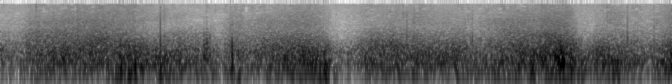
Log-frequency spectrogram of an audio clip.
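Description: Long nails and fingertips scratch and rub through a soft, fluffy grey-black synthetic fur windscreen over a microphone. The result is a steady, muffled, low rumbling whoosh with almost no high end, swelling and dipping slightly as the rubbing continues.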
